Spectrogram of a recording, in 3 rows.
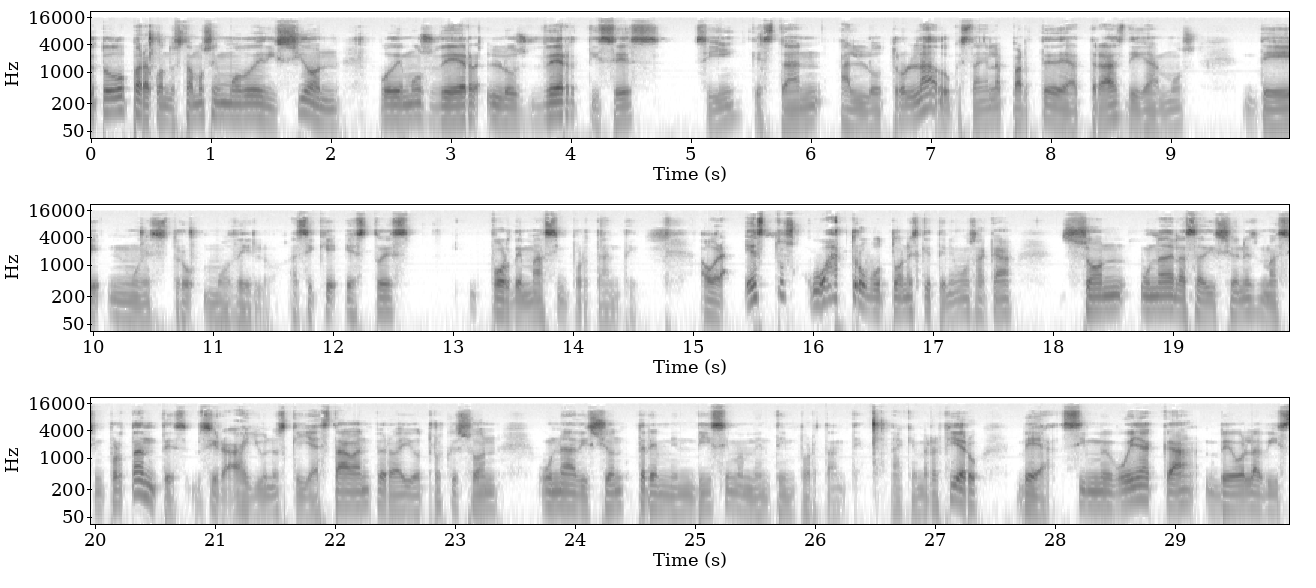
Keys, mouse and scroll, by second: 1.3 Tab, 1.6-2.8 middle drag, 3.0 shift+scroll up 1, 3.2-4.2 shift+middle drag, 5.2 click, 6.2 shift+click, 7.5 click, 8.5 click, 8.9 middle click, 11.4 shift+click, 13.5 click, 27.3 Tab, 29.7 click.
